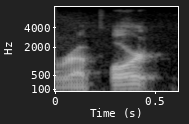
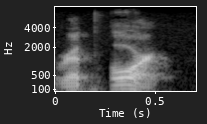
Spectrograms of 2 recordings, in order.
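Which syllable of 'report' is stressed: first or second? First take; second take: first; second. First: The stress is on the first syllable. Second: The stress is on the second syllable. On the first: The word is used as a noun. "when it's a noun, it's a report. we stress the first syllable when it's a noun" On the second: The word is used as a verb. "If it's a verb, then it's he needed to report. the second syllable when it's a verb"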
